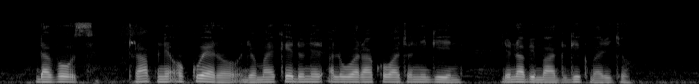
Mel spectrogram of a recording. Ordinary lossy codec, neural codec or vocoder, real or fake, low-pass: none; none; real; 7.2 kHz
